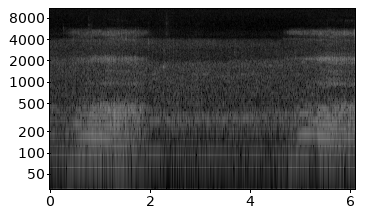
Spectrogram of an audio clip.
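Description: Loud, rough, buzzing snores on each breath in, two in six seconds, with a quieter breath out between; ordinary snoring.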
